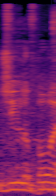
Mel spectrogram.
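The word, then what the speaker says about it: GlaBeaud: It's G-L-A capital B-E-A-U-D. It's spelled LeBeau. The D is silent though.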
